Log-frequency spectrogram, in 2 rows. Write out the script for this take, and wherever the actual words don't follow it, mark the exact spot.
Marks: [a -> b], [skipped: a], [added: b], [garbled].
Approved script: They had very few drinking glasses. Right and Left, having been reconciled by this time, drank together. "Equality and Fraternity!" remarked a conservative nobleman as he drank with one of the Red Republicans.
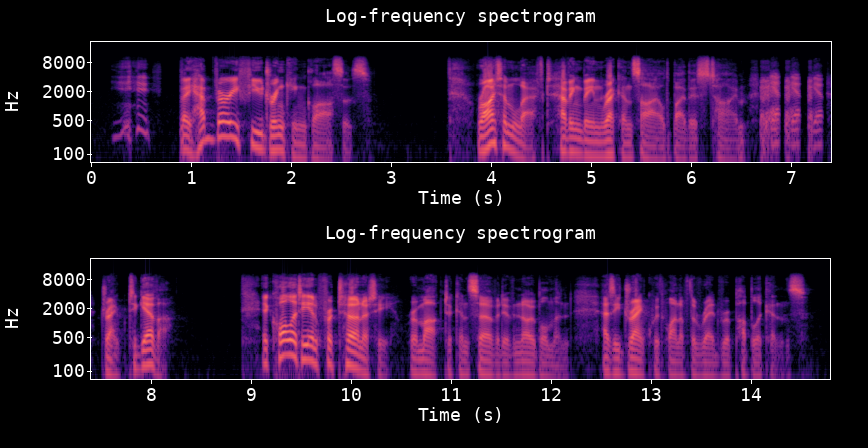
They had very few drinking glasses. Right and Left, having been reconciled by this time, drank together. "Equality and Fraternity!" remarked a conservative nobleman as he drank with one of the Red Republicans.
